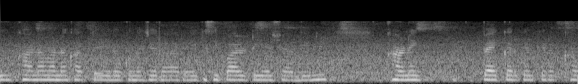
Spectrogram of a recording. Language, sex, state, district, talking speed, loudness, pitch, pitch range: Hindi, female, Chhattisgarh, Raipur, 185 wpm, -17 LUFS, 210 Hz, 205-215 Hz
